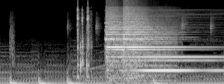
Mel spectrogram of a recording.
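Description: Notification-bell 'ding' sound effect: a sharp click, then about a second in a loud bell strike whose ringing tones fade over about a second and a half. Background music with a beat plays underneath.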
